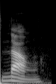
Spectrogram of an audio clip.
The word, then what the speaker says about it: ng: where you use nang here it's pronounced the same but if you you're not gonna get confused i'm just gonna say this you're not when you're talking to people you're not going to get confused because you're not going to see these words what you're going to hear is nang and depending on the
